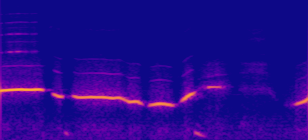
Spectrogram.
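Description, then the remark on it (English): Someone whistles a short, wavering melody with sliding notes while walking away, fairly loud, broken by brief pauses between phrases, with no talking. “Well, you're whistling and you're walking away.”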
